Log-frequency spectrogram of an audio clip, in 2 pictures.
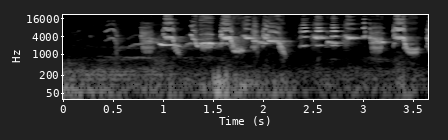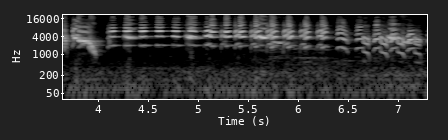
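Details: Loud myna lure recording for drawing answers from other mynas: harsh squawks and screeches at first, then a long, rapid series of high looping whistled notes repeated about twice a second.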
